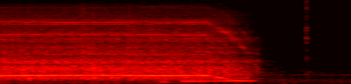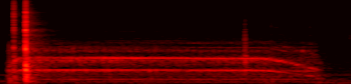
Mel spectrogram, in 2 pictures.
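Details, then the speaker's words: DeLonghi Magnifica espresso machine after replacing failed transmission that jammed the infuser, plus new generator gasket, cleaning and descale; espresso test: motor whine winds down, click, then even constant pump hum, no grinding; normal brew cycle. "Start with one shot of espresso, then some hot water and steam."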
